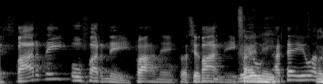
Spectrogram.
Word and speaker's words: Farnei: Primeiro eu queria te perguntar a pronúncia. É Farney ou Farney? Farney.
